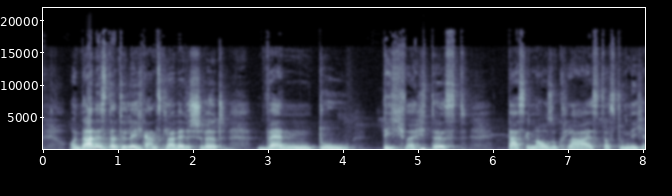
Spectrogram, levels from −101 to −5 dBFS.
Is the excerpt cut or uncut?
cut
